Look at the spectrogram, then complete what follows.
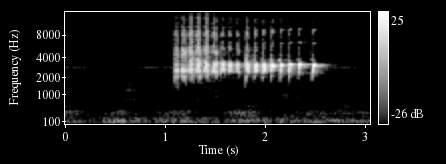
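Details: After a quiet start, a greater green leafbird bursts into its dense, coarse machine-gun song, meant as a tutor and lure for other leafbirds: fast grating pulses over about one and a half seconds, ending in sharper whistled notes.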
